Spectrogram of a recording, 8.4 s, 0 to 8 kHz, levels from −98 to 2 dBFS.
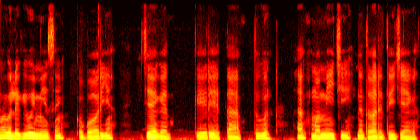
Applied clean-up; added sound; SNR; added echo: none; none; none; none.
